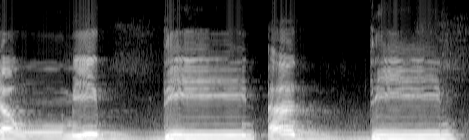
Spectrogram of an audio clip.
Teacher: Fokus huruf dal bertasydid, bukan biasa. Harus kita tahan dan lebih keras.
